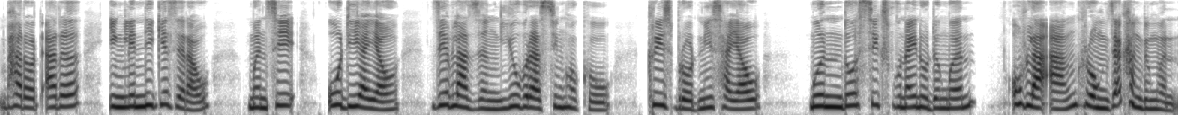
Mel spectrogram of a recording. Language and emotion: Bodo, happy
